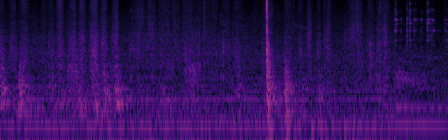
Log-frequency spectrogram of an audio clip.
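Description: A cloth rubs and scrubs against a metal boat hull.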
